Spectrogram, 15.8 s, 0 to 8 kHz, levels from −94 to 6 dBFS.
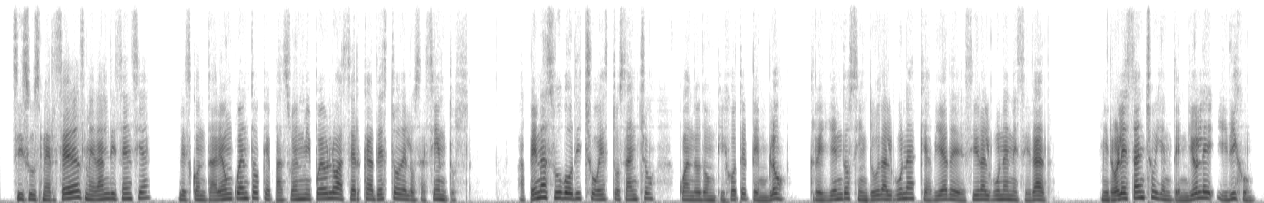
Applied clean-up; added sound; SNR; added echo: neural diffusion model UNIVERSE++.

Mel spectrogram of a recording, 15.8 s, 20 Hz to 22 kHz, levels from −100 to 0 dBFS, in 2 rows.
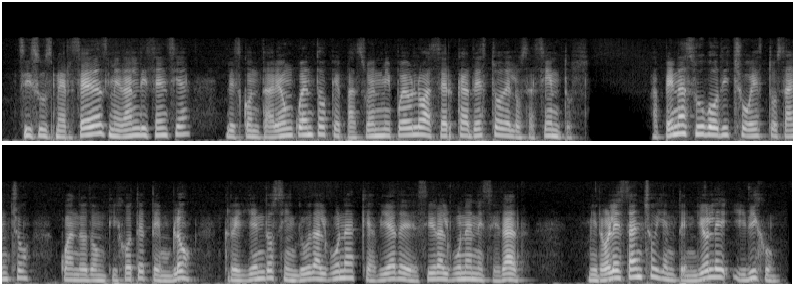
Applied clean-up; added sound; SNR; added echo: neural mask model Resemble Enhance denoiser.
